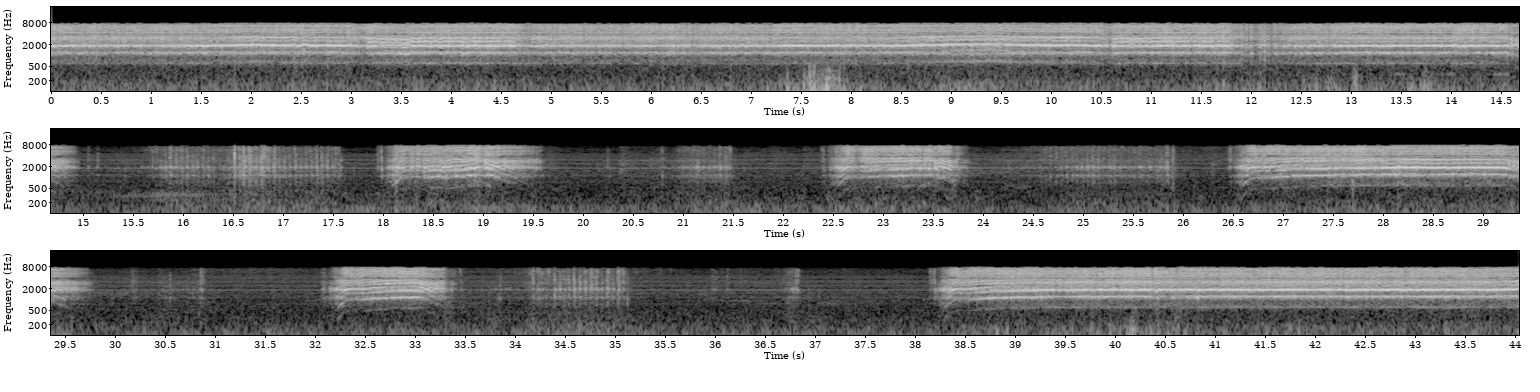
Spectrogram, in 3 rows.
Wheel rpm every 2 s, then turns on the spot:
160, 160, 160, 160, 160, 160, 160, 70, 20, 70, 0, 80, 10, 90, 120, 0, 60, 10, 0, 110, 160, 160.
16-18 24-26 32-36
